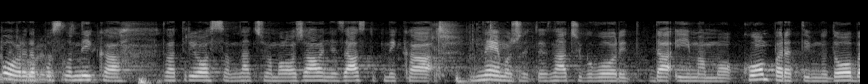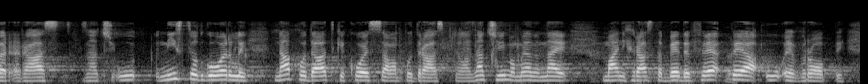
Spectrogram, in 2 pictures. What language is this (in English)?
Croatian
